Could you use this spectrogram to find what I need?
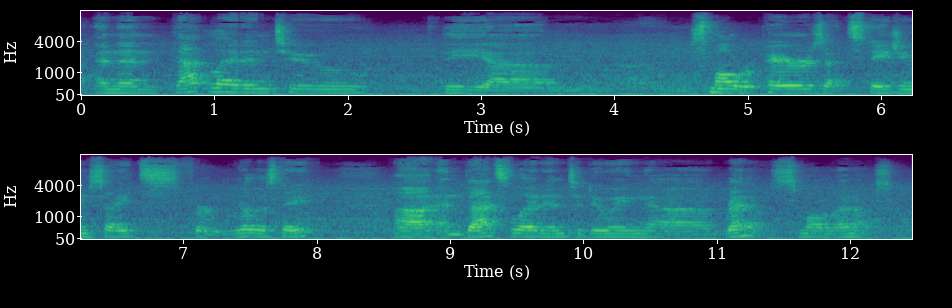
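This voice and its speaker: A man talks very slowly while audible room echo and noticeable background noise fill the recording. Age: 60s. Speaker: handyman and small contractor, former police officer. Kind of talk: casual interview. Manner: hesitant, many fillers.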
